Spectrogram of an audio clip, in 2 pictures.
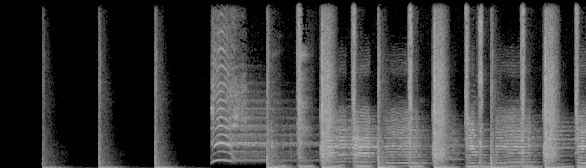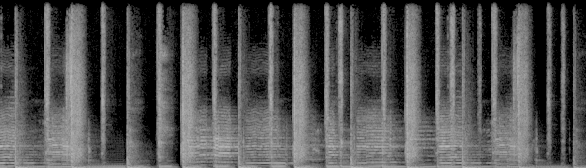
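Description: A pop single by the American Music Awards' new artist of the year opens with a few sparse, punchy percussive hits, then a full band kicks in with a steady, driving beat and layered chords that stay loud and busy throughout.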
